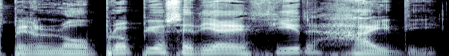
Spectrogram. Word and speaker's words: Heidi: Heidi es la, la pronunciación española de este personaje. En alemán, el diptongo EI se pronuncia como AI. Es decir, que si lo pronunciásemos correctamente en alemán, tendríamos que decir siempre Heidi.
